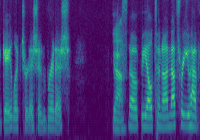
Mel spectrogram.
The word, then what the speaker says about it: Beltane: After Ostara, it's Beeltane, which is spelled Beltane, tradition.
